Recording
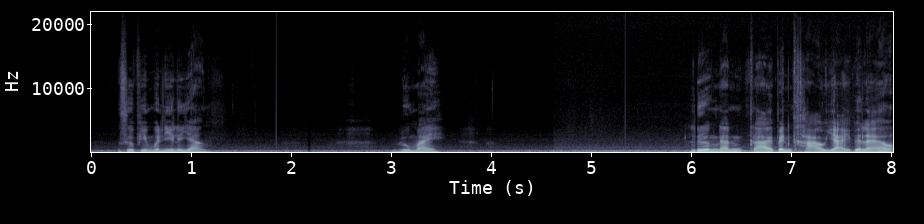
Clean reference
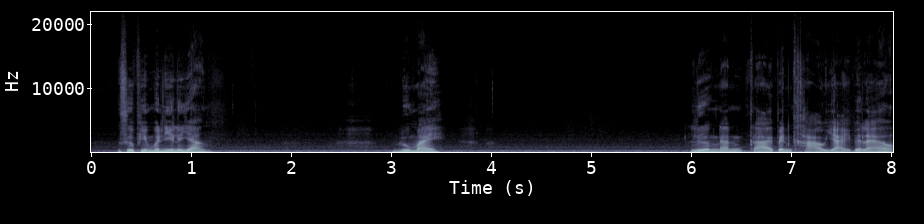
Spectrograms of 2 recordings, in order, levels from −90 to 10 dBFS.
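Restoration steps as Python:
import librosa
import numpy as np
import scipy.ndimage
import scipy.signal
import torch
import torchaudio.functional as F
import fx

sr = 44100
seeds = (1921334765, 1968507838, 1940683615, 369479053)

y = fx.fix_declick_ar(x, sr, threshold=10.0)
y = fx.fix_interpolate(y, sr, at_s=(2.18, 6.05), length_ms=21.0)
y = fx.noise_reduce(y, sr, print_start_s=1.82, print_end_s=2.32, reduce_db=6.0)
y = fx.fix_level(y, sr, at_s=4.63, step_db=-7.5)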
